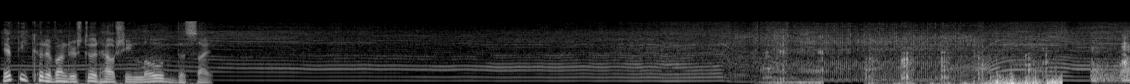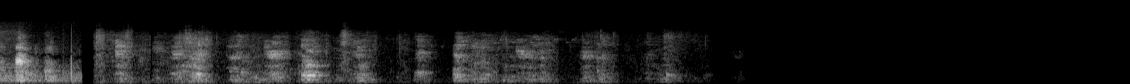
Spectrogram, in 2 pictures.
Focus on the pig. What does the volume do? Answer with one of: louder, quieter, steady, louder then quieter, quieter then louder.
louder then quieter.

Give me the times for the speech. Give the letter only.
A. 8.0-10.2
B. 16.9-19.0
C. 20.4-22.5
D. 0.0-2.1
D.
